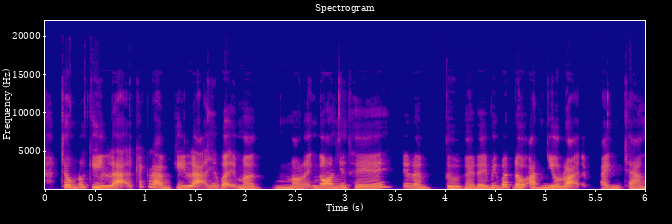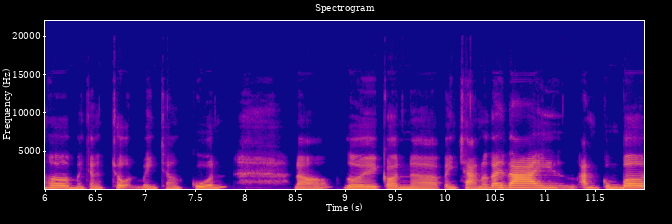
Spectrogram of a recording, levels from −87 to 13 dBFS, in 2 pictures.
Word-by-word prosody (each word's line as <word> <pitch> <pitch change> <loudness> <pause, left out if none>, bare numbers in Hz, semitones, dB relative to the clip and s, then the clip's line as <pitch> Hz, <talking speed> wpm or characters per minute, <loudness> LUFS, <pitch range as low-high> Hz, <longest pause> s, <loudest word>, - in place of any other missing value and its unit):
trông 310 -3 +3
nó 285 - -1
kỳ 295 -6 +4
lạ, 255 +3 +3
cách 355 +3 -9
làm 290 -9 +3
nó - - -5
kỳ 265 -3 -2
lạ 235 -3 +4
như 265 - -5
vậy 270 -2 +1
mà 205 -2 -1 0.2
nó 210 -2 -3
lại 225 - -6
ngon 255 +2 +4
như 270 +1 -3
thế 205 0 -2
ấy! 330 +4 -4
Nên 260 -1 -5
là 230 -2 -1 0.2
từ 215 -3 -1
ngày 200 -1 -3
đấy 195 +3 +1
mình 255 0 -3
bắt 305 0 +1
đầu 225 -2 +4
ăn 245 +2 0
nhiều 225 -4 +1
loại 215 - +2
bánh 200 +7 -5
tráng 225 -4 -3
hơn, 255 -5 +2
bánh 200 - -4
tráng 195 +2 -5
trộn, 270 - -2
bánh 185 +1 -5
tráng 190 0 -7
cuốn, 205 - 0 0.7
đó, 180 +9 -2
rồi 200 -5 +1
còn, 195 -2 0
ờ, 185 -1 -2
bánh 205 +2 -3
tráng 180 -4 +1
nó 220 - -2
dai 260 +3 +4
dai, 270 -1 +6 0.2
ăn 250 0 -1
cùng 225 -2 -3
bơ 260 0 +5
225 Hz, 250 wpm, -20 LUFS, 200-265 Hz, 0.7 s, dai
